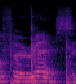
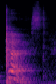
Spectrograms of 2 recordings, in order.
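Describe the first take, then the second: First: "first" chopped into several beats with added vowels; slow, wrongly split "first"; too many beats. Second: Said in the usual way. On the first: Shown as a demonstration. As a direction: say "first" as fuh-ur-suh-tuh. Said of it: "You don't go first". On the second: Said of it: "You just go first".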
